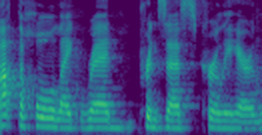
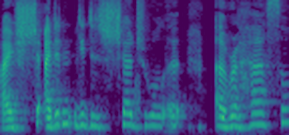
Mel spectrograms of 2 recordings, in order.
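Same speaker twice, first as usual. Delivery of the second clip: affected, put-on British English accent; 4 semitones higher, 3 dB quieter than usual. Showing off a british accent to the others: british accent. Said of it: "See how I did that?".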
